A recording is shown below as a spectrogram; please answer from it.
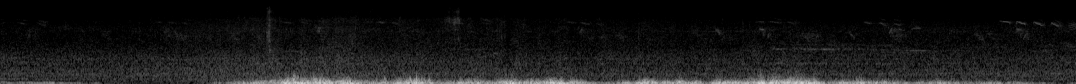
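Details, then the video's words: Honeybee swarm filing into a bait hive in May; after a quiet start the low buzz surges loudly, pulsing for several seconds as bees pass close, then fades, with faint birdsong behind. "Watch the bee swarm arrive and file straight into the swarm trap."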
